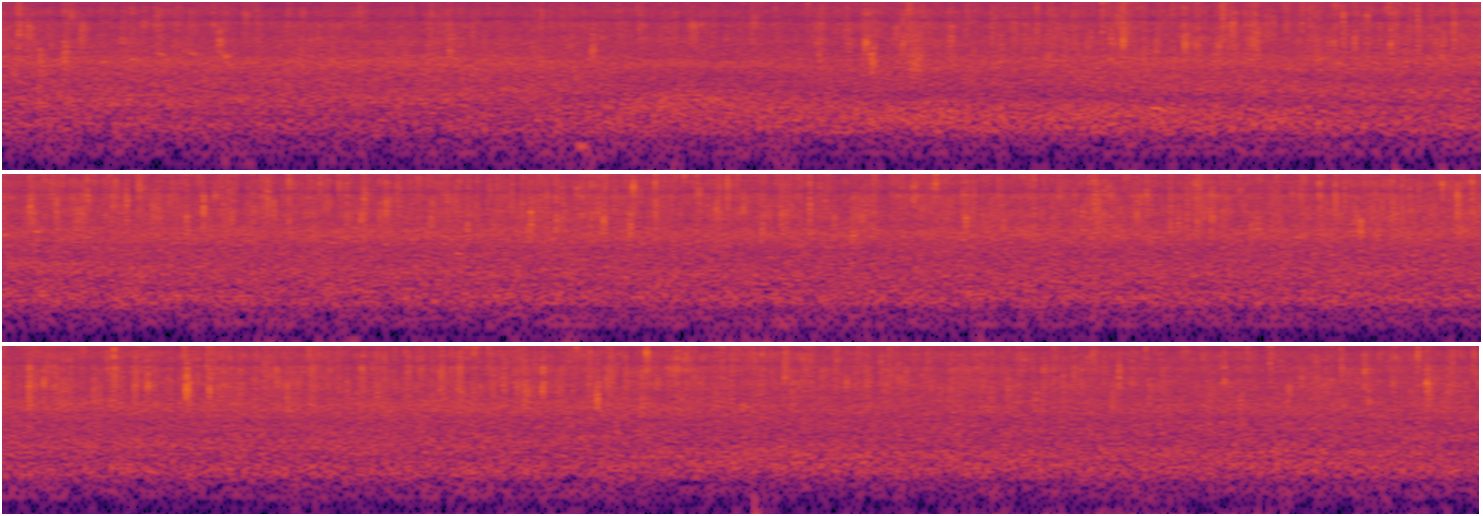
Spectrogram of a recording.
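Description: Heavy rain falling steadily, an even hiss of rain with scattered sharper drop ticks close by.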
